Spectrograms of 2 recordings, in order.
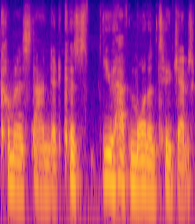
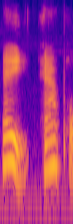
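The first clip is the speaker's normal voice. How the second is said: high, attempted, put-on North Dakota American accent; 9 semitones higher than usual. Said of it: "Was that an attempt at an American accent?".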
